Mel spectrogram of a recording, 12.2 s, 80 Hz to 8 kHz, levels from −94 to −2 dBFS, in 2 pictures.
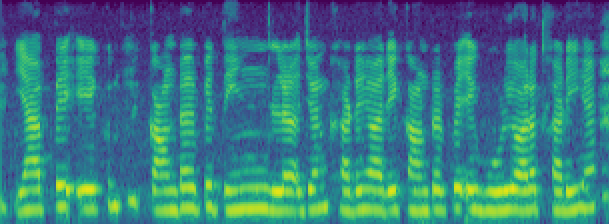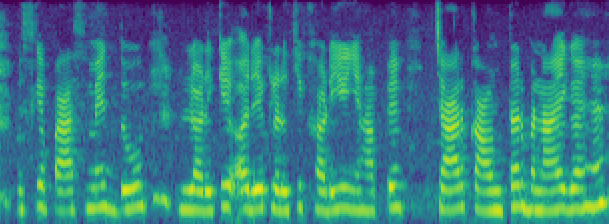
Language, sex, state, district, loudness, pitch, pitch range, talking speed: Hindi, female, Bihar, Purnia, -15 LUFS, 220 Hz, 210-235 Hz, 170 wpm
